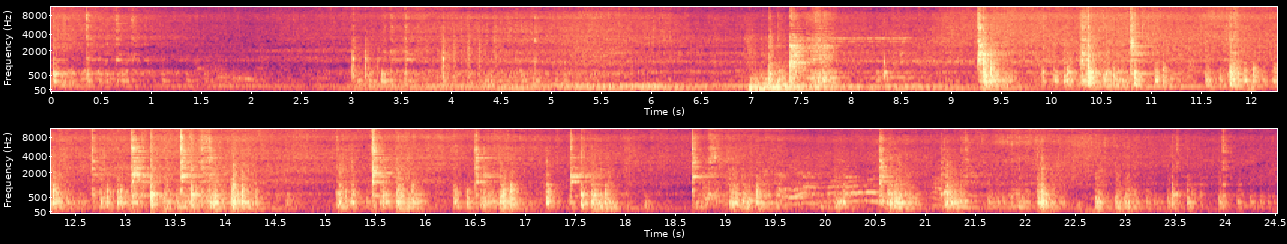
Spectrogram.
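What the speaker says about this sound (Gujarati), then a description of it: "ગાઈસ કારેલા બફીને આપણે હવે કટિંગ કરાવી દીધા છે। હવે એને વઘારી દઈએ।" Boiled, chopped bitter gourd tempering in a hot pan, a soft steady sizzle broken by repeated scraping and stirring clatters of a spoon against the metal, close and fairly quiet with no talking.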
